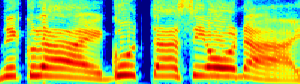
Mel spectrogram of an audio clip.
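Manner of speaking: very high-pitched, fake, put-on Italian accent. Saying a name again for a joke: put-on Italian accent. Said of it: "an Italian spin on it".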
